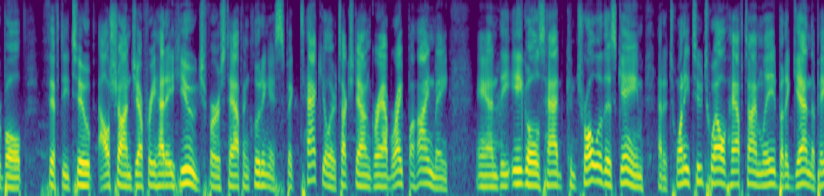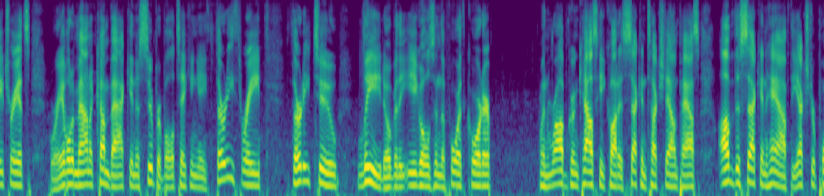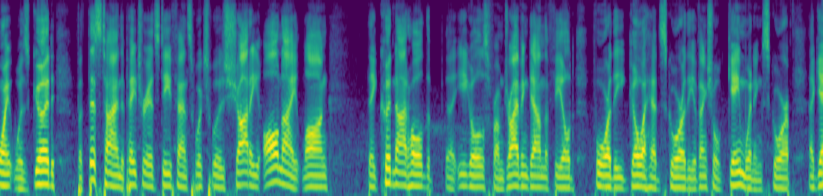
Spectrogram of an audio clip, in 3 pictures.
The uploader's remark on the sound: live from the field at US Bank Stadium in Minneapolis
